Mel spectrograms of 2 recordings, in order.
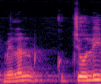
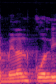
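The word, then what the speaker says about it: melancholy: কি রয়েছে মেলান কালিক মেলান চলি নয় আর মেলান কলি নয় ওকে মেলানকালি উচ্চারণটা মেলানকালি হবে সিএচ ও এল ওয়াই বেদনাময়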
